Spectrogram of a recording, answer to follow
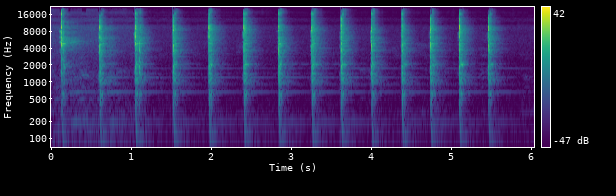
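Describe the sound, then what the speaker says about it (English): Repeated hammer blows driving a socket onto a locking lug nut on a Honda wheel rim: a dozen sharp metallic strikes in a steady rhythm about every half second, each ringing briefly, close and loud, with no talking. "Just can't hammer it in there enough."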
